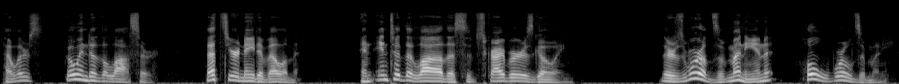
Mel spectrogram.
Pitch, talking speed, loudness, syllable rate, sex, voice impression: 150 Hz, 175 wpm, -20 LUFS, 6.2 syllables/s, male, very masculine, very middle-aged, very thick, tensed, slightly powerful, bright, slightly soft, slightly muffled, fluent, slightly raspy, slightly cool, intellectual, sincere, calm, mature, slightly friendly, reassuring, unique, elegant, slightly wild, slightly sweet, lively, kind, slightly modest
